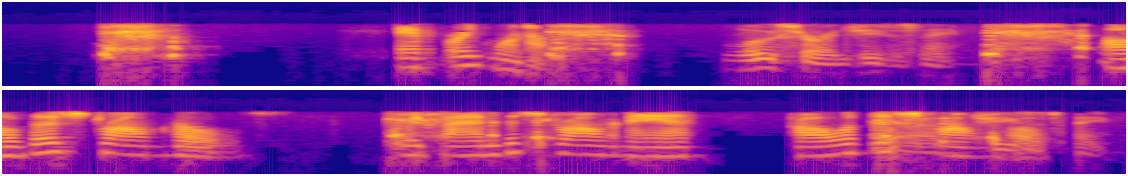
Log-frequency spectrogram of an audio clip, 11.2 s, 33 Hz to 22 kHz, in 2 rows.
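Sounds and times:
harsh cough: 0.5s - 1.0s, 2.7s - 3.2s, 4.9s - 5.5s, 7.6s - 8.8s, 10.0s - 10.9s
speech: 2.0s - 6.9s, 7.6s - 11.0s.

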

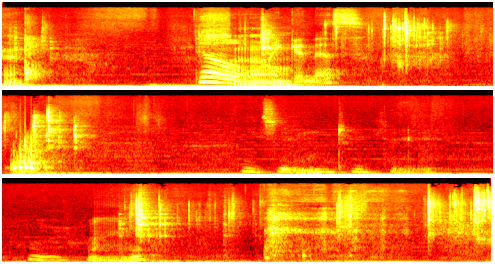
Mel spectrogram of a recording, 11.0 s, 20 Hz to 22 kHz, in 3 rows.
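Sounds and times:
speech: 1.5s - 2.8s, 5.5s - 8.7s
dice clattering across a hard tabletop: 2.7s - 4.2s, 8.4s - 11.0s.

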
